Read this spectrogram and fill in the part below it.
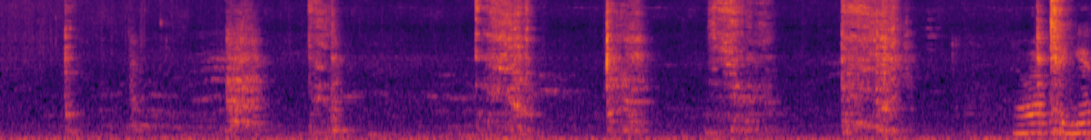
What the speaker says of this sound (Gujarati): હવે એકવાર મસ્ત હલાવી નાખશું બધું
